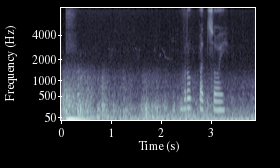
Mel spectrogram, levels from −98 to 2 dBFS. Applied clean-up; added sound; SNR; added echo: none; Thunder; 6 dB; none.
